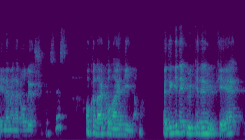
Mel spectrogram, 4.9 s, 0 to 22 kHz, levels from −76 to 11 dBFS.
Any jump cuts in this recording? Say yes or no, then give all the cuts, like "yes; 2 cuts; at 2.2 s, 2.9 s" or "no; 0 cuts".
no; 0 cuts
